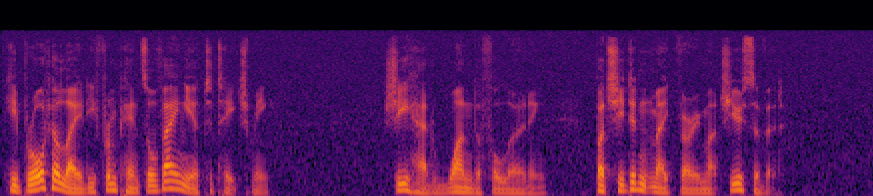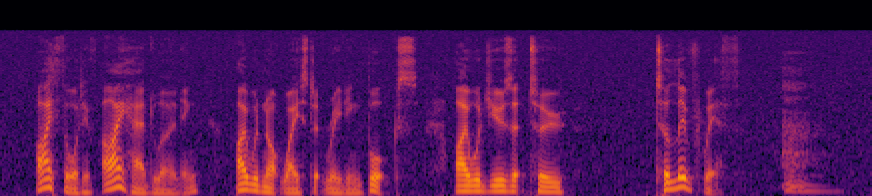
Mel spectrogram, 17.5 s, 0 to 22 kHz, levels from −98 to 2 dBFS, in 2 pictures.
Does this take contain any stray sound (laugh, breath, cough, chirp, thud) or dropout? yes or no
yes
